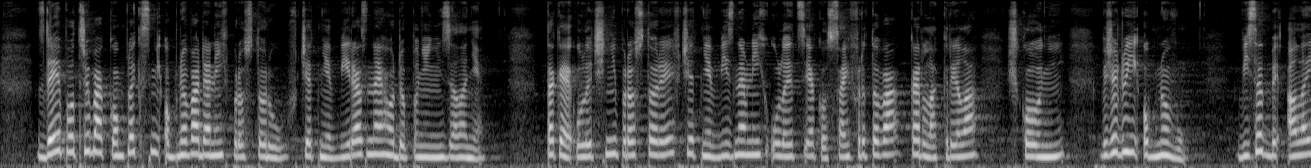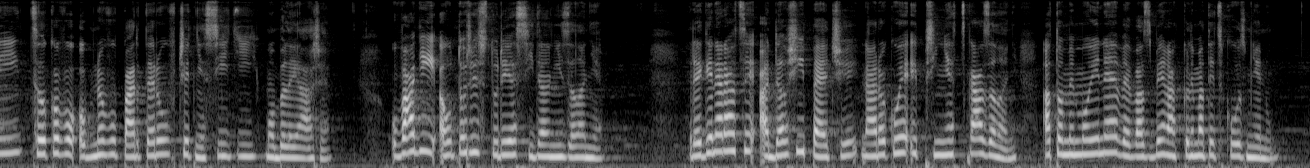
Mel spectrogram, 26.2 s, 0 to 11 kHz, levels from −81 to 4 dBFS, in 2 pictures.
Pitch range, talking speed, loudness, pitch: 230-275 Hz, 125 wpm, -18 LUFS, 250 Hz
